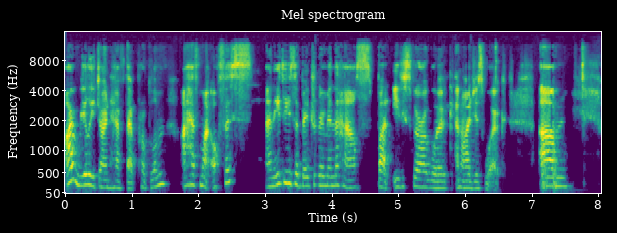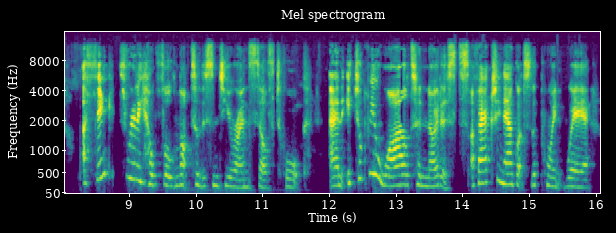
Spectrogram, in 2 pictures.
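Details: Adult woman speaking; normal speech.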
